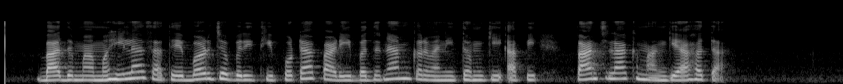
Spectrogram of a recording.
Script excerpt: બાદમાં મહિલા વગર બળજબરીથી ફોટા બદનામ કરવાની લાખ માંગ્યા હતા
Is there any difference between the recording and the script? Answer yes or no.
yes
